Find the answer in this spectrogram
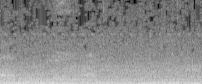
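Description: Steady low rumble with a faint hiss, a constant background hum with no distinct events.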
